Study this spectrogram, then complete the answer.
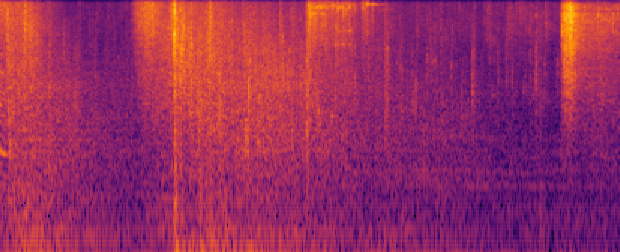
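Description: A Confringo fire spell bursts in Hogwarts Legacy with a booming blast over a dense, continuous rumble of game sound, with a sharper crack near the start of the blast.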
